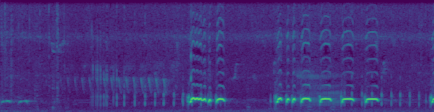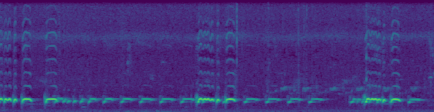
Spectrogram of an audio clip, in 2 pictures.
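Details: Local zebra dove with a small, crystal voice, prized for luring rival doves into singing: a buzzy rapid pulsing opening, then repeated bursts of loud rolling coos, each followed by strings of quick, even notes.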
